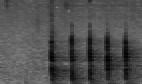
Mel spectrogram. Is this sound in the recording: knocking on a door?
yes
